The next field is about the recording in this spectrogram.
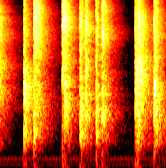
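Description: A small group claps for their number one fan in a quick, uneven burst, sharp loud slaps landing in clusters with brief gaps between them over a couple of seconds, with no voices audible.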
